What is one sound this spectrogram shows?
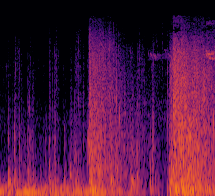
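A wooden door swings open with a creak.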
